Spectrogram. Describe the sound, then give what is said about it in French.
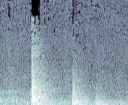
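A door with a broken latch being pushed shut gives three dull thuds, the first the sharpest and the last fainter, each knock dying away quickly with no talk over them. “Si vous pouvez fermer la porte là-bas, c'est sympa.”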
